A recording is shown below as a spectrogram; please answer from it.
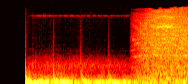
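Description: Cinematic intro sound effect: a deep bass boom that pulses about three times a second like a heartbeat, then swells brighter about one and a half seconds in.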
